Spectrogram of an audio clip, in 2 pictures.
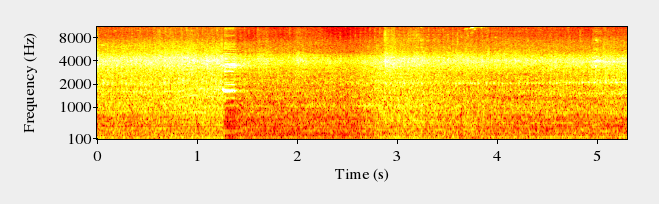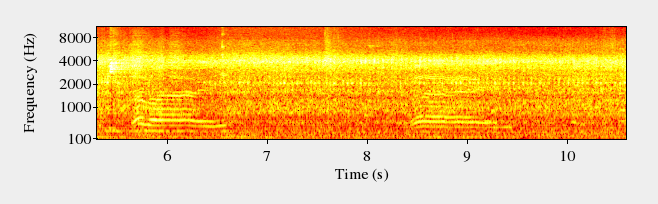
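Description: Street traffic with motorcycle and car engines running and people's voices around, and a sharp loud sound about a second in.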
